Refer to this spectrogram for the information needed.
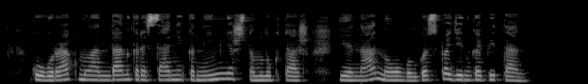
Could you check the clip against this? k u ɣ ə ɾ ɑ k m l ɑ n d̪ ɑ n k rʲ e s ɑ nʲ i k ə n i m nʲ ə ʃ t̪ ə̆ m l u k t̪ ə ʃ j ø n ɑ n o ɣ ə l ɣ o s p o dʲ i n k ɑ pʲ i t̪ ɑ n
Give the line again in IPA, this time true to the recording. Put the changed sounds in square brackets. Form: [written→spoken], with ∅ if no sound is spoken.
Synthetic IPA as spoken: k u ɣ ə ɾ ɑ k m l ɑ n d̪ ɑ n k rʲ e s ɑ nʲ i k ə n i m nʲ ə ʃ t̪ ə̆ m l u k t̪ [ə→ɑ] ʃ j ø n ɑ n o ɣ ə l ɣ o s p o dʲ i n k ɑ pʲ i t̪ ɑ n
